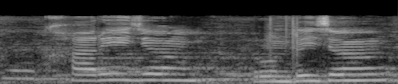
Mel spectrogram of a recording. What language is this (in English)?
Bodo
